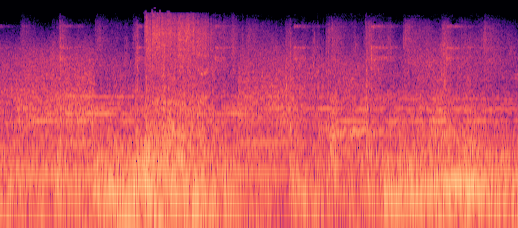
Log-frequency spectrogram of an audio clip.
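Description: Race cars roar with a steady, droning engine whine while a heavy crunching impact of one car slamming into another bursts out early, followed by continued loud rumbling and scraping.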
